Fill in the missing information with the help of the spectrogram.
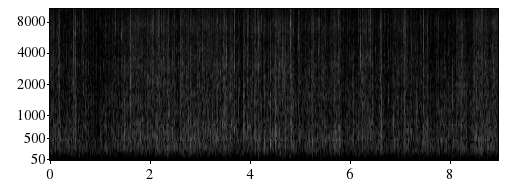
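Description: Fingertips with painted nails press, squeeze and crinkle a loose pile of thin, light, crumpled purple and pink tissue paper sheets resting on a table. The result is a steady, dense crinkling full of quick, dry crackles that are bright and airy, with almost no low end.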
